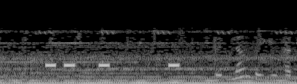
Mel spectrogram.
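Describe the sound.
Phone keypad tones as a number is dialed: four short, clean beeps at uneven intervals over a steady low hum, with a brief voice-like sweep near the end.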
